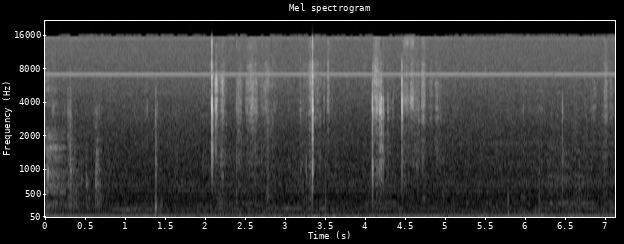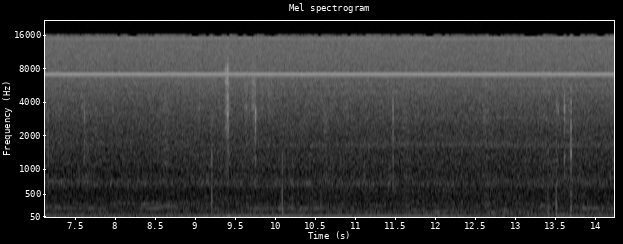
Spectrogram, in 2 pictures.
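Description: A record player hums low and steady.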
